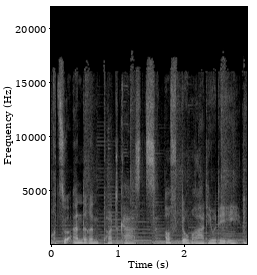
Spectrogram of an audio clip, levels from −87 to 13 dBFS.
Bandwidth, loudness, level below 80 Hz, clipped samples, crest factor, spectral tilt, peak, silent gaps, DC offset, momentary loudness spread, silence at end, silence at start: 17.5 kHz; -26 LUFS; -40 dBFS; under 0.1%; 14 dB; -5 dB/octave; -12 dBFS; none; under 0.1%; 3 LU; 0 s; 0 s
